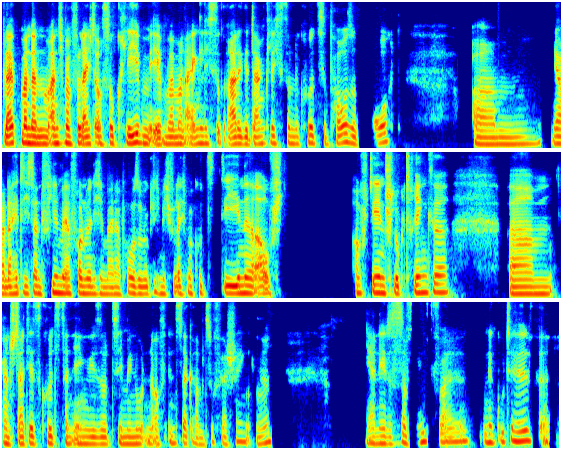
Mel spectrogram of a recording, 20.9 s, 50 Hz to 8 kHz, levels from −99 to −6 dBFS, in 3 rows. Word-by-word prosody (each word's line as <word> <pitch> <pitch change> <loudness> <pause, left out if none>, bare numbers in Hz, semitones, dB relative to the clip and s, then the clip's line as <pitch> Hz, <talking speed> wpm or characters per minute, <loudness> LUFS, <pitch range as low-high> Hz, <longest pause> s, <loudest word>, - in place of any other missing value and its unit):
bleibt 165 +1 +7
man 160 -1 +8
dann 145 -1 +7
manchmal 155 +1 +5
vielleicht 145 +1 +4
auch 150 - +2
so 155 - +2
kleben 155 0 +3
eben, 130 - +2
weil 140 - +3
man 145 0 +1
eigentlich 150 0 0
so - - -4
grade 145 - +3
gedanklich 145 +2 -1
so 155 - -4
'ne 145 -1 -4
kurze 155 +1 -3
Pause 155 +2 +1 0.2
braucht. 170 +4 -2 1.0
Ähm, 140 +2 -2
ja, 145 -1 +1
und 145 - +2
da 145 - +3
hätte 150 +1 -2
ich 145 - -4
dann 155 -3 +1
viel 165 +4 0
mehr 155 -1 +3
von, 155 0 +1
wenn 150 - +1
ich 145 - -6
in 140 - -3
meiner 140 0 -2
Pause 145 +2 0
wirklich 145 +3 -4
mich 145 -2 -4
vielleicht 145 -2 -3
mal 155 - -2
kurz 145 -1 -10
dehne, 155 0 +4
aufs - - -1 0.9
aufstehen, 160 +1 +2
'n 155 - +1
Schluck 150 -1 +1
trinke, 170 +1 +2 0.8
ähm, 145 0 +1
anstatt 140 0 -1
jetzt 150 - 0
kurz 150 -2 -2
dann 150 - -4
irgendwie 140 -1 -1
so 140 0 -2
10 145 - -5
Minuten 140 0 -3
auf 135 0 -8
Instagram 150 -5 -6
zu 185 - -10
verschenken. 170 +1 -6 1.2
Ja, - - -4
ne, 150 0 -2
das 140 - -7
ist 150 - -6
auf 155 - -2
jeden 185 +2 -1
Fall 190 +2 -5
'ne 170 -2 -2
gute 185 +6 -4
Hilfe. 195 -1 0
150 Hz, 200 wpm, -24 LUFS, 140-160 Hz, 1.2 s, man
